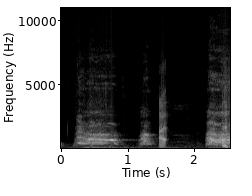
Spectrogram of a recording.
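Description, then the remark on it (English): A dog named Duke barks several times in irregular bursts, starting with a longer drawn-out bark followed by shorter sharp ones, loud, with brief silences between. “Duke the dumpster doggy.”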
